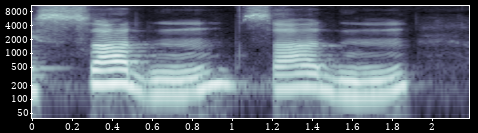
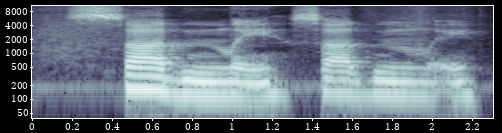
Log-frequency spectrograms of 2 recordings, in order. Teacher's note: word is a syllabic n so when i say sudden sudden i just basically move directly from the d to the n and then for suddenly i just add the li so it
